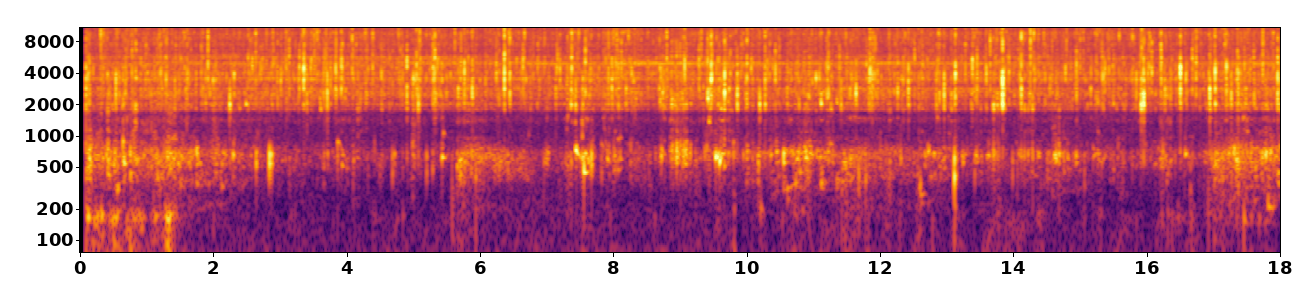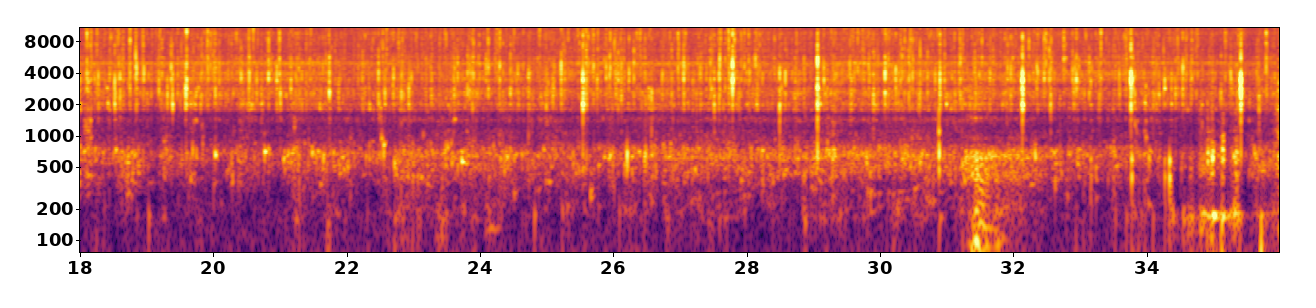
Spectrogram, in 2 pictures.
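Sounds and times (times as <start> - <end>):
muffled underwater wash: 0.1 - 35.9
small underwater clicks and crackles: 0.1 - 35.9
low water swell: 31.2 - 32.5.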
